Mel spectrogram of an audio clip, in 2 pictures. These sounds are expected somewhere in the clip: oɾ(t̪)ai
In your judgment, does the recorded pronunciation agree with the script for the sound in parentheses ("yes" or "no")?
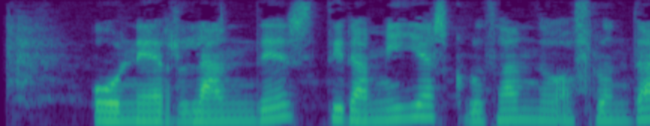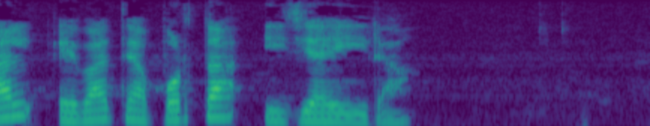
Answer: yes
